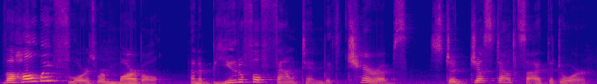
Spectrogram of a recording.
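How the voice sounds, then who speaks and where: A woman reading a children's story aloud as narrator, in an expressive, animated storytelling manner. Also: mid-range voice, a little slow, slight background noise.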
